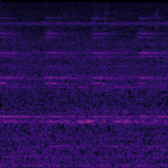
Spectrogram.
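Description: A slow-moving train passing nearby, a steady low rumble with a faint hum and metallic tones, constant and moderately loud without talk.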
